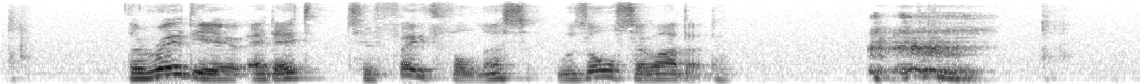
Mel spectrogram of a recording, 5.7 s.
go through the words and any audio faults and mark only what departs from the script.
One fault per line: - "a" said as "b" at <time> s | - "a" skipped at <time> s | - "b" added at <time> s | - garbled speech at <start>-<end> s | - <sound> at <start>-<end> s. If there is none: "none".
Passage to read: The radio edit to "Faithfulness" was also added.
- throat clearing at 4.3-5.0 s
